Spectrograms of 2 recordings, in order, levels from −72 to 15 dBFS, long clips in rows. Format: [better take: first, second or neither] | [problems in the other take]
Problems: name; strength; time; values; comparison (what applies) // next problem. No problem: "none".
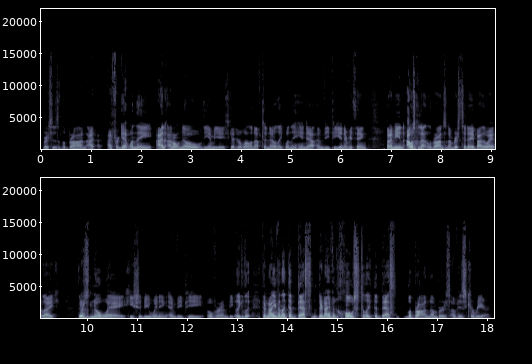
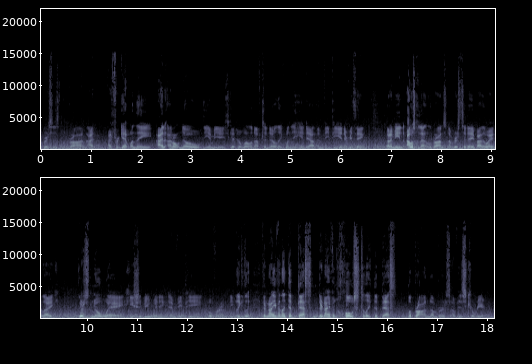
first | wind noise on the microphone; heavy; 10 dB below the speech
